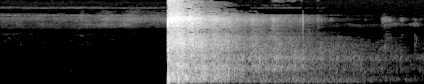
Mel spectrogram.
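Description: A jumbo kwitis skyrocket bursting high in the air: a single sharp bang about a second and a half in, followed by a long rolling echo that fades away over about two seconds.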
